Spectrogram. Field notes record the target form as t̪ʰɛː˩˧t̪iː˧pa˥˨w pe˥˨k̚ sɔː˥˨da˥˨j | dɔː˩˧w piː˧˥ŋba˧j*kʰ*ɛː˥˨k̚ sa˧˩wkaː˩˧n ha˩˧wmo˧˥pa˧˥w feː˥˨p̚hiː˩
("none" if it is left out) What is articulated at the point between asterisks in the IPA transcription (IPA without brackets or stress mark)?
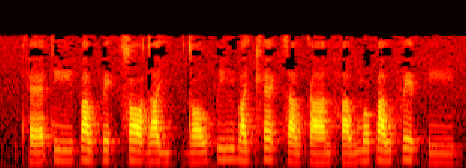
kʰ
